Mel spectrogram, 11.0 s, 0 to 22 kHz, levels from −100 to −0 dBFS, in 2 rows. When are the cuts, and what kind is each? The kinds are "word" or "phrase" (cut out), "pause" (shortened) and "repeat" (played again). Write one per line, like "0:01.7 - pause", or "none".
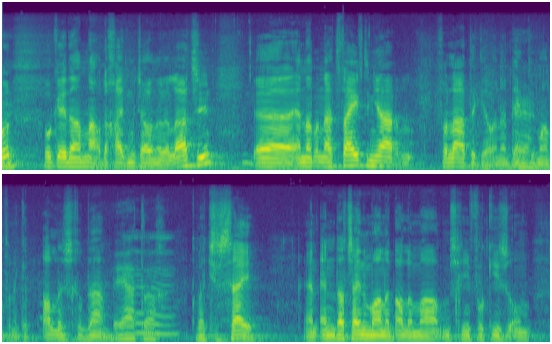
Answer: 0:03.1 - word
0:07.3 - pause
0:08.6 - word
0:09.4 - phrase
